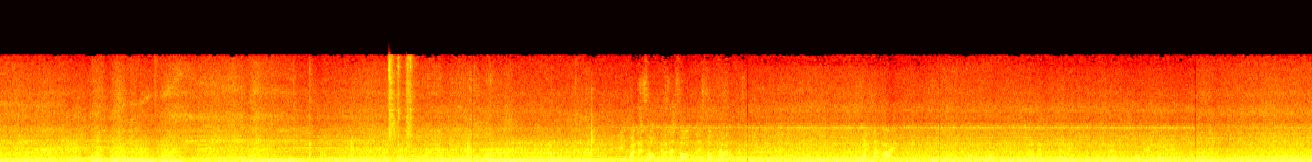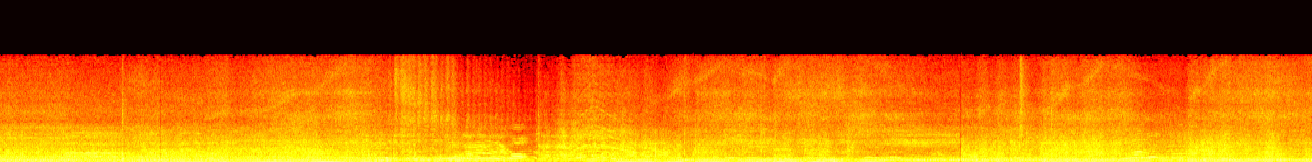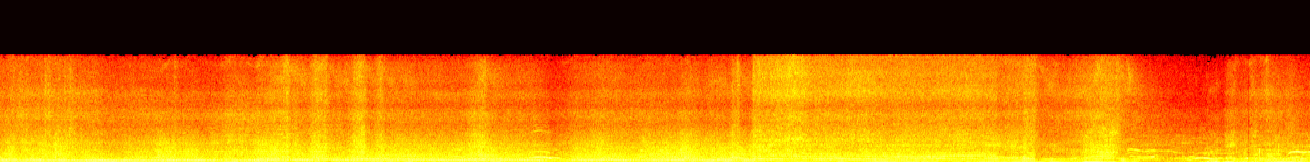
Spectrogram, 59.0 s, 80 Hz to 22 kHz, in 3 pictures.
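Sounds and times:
truck engine revving: 0:00.0 - 0:59.0
spectators shouting: 0:32.3 - 0:34.1, 0:46.0 - 0:48.1, 0:55.7 - 0:59.0.

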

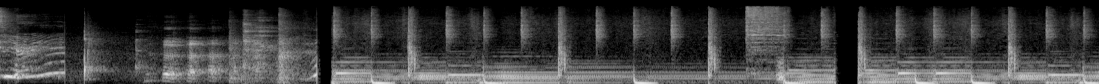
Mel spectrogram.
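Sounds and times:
woman laughing: 0:01.5 - 0:02.4
dishes and utensils clinking: 0:02.3 - 0:03.0.

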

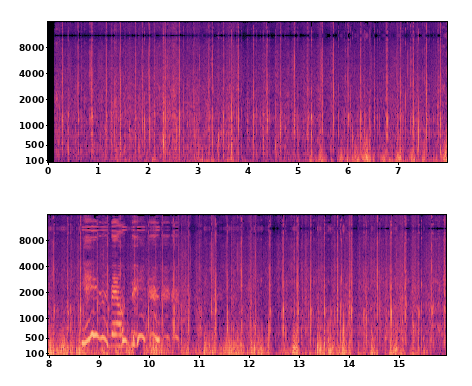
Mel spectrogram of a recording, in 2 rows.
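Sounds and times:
horse hooves on paved road: 0:00.2 - 0:15.9
person speaking: 0:08.6 - 0:10.5.

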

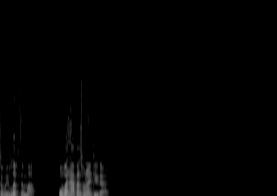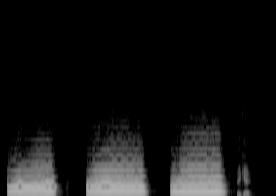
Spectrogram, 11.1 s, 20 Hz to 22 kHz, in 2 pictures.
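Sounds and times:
trumpet sustained note: 0:05.7 - 0:10.1.

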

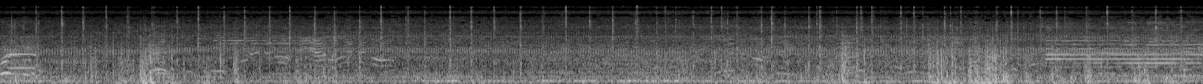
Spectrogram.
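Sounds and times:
men shouting: 0:00.0 - 0:00.7
motorcycle engines drone: 0:00.0 - 0:12.0.

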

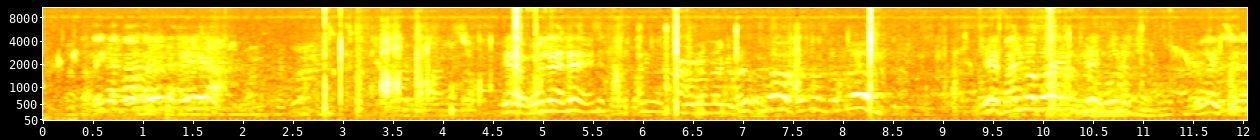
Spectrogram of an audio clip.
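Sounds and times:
sharp clicks: 0:02.8 - 0:03.6.

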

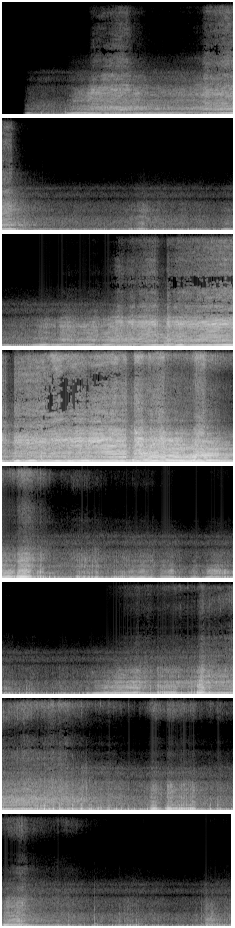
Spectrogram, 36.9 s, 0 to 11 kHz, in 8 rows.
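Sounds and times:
dirt bike engine revving: 0:01.3 - 0:05.2, 0:09.1 - 0:23.2, 0:24.8 - 0:33.8.

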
